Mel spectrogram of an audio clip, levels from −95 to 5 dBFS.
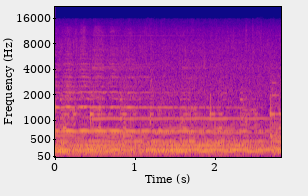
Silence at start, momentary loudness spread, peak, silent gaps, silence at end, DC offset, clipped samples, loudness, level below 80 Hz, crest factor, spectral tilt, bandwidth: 0 s; 3 LU; -10 dBFS; none; 0 s; under 0.1%; under 0.1%; -23 LUFS; -50 dBFS; 12 dB; -6 dB/octave; 15.5 kHz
